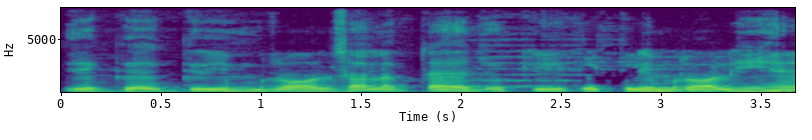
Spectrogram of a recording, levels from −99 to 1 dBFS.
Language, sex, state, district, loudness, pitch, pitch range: Hindi, male, Bihar, Gopalganj, -20 LUFS, 125 Hz, 115-130 Hz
